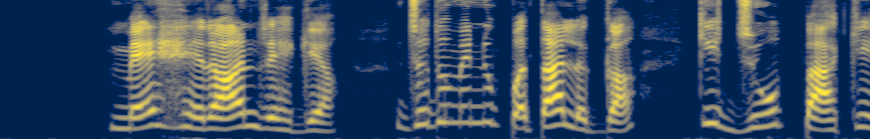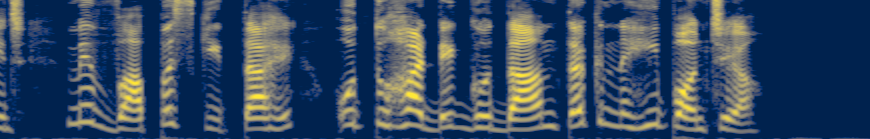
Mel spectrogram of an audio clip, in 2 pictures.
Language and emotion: Punjabi, surprised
